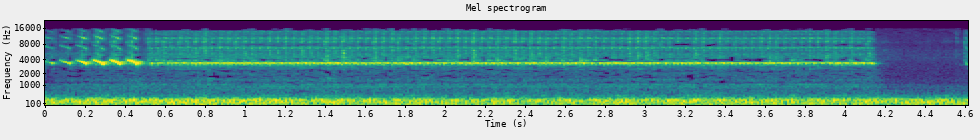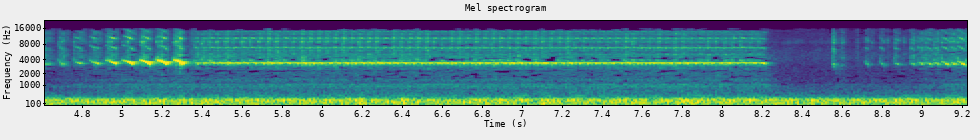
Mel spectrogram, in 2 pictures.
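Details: Autumn Emma field cricket singing: bright pulsed chirp bursts at the start and midway, a continuous high ringing tone between, two short silent breaks, low rumble underneath.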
